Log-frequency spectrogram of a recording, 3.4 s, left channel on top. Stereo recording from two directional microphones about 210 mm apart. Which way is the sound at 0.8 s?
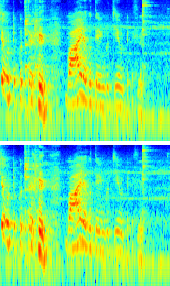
5° right (ahead or behind).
